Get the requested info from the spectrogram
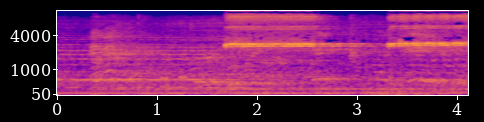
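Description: Referee's whistle blown twice, two steady high blasts of about a second each, the first starting a little under two seconds in.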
